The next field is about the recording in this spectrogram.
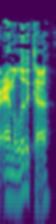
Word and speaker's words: Analytica: Facebook blocked Cambridge Institute from their platform Friday, so only a couple days ago, because it turns out Cambridge Analytics, or Analytica, I've been saying that wrong the whole time, Analytica, lied about deleting the information.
